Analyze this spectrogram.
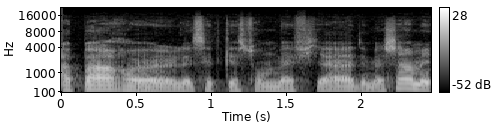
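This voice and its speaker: At a moderate pace, the speech sits on a very clean recording against a silent background. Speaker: podcast host. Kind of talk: interview questions.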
